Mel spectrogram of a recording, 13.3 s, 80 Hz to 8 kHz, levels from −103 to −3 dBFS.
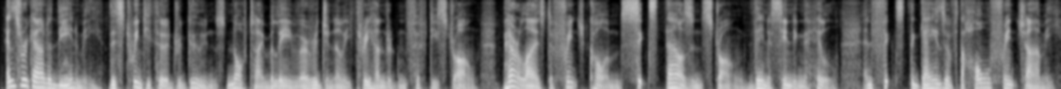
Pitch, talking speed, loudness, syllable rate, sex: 105 Hz, 170 wpm, -22 LUFS, 5.1 syllables/s, male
